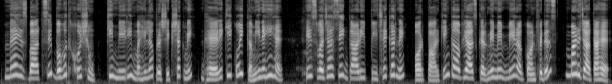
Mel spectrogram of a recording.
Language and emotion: Hindi, happy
